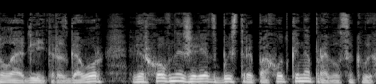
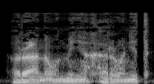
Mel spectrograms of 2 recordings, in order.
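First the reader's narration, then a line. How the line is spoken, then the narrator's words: Muttered through teeth. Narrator (Russian): процедил сквозь зубы Гаумата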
